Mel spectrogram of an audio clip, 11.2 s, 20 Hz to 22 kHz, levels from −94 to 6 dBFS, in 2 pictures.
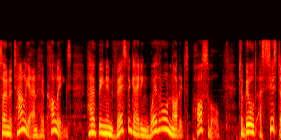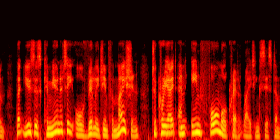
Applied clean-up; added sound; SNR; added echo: none; none; none; none.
